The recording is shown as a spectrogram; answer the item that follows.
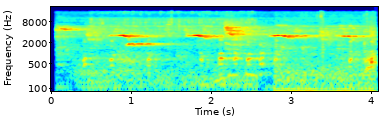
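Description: Birds calling: a series of short, high, steady-pitched calls, about one a second, with a low hum in the last second.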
